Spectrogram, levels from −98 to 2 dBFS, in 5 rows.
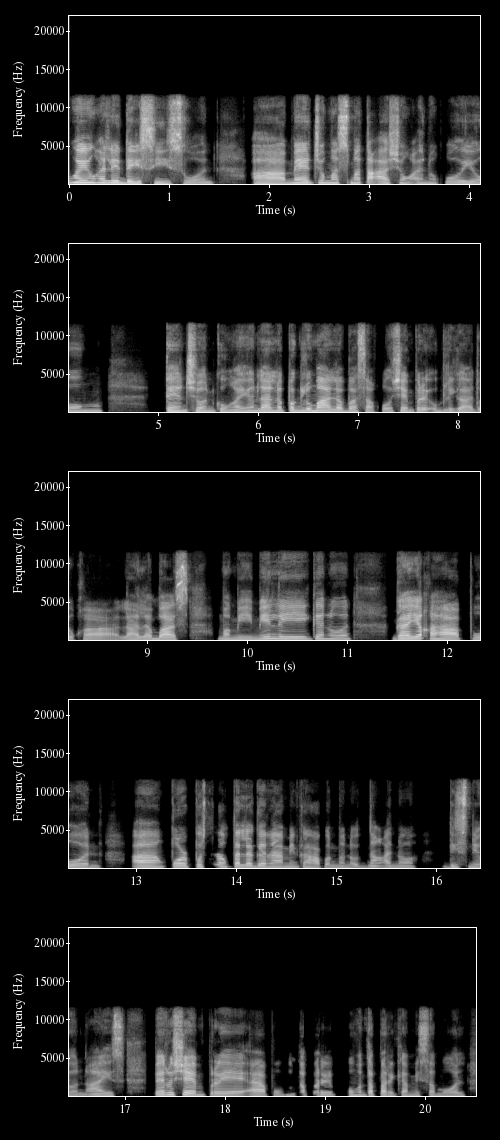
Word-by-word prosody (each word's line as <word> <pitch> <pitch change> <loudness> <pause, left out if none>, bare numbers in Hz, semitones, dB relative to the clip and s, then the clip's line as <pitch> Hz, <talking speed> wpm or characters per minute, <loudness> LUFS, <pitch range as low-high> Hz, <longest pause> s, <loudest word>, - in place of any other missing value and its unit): ngayong 275 -1 +8
holiday 240 -5 +5
season, 165 -5 +4 0.4
ah, 190 -2 +4
medyo 230 +4 +4
mas 230 0 +6
mataas 210 -1 +2
yung 210 -1 -7
ano 190 -1 -10
ko, 215 +1 -7
yung 210 -1 -7 0.7
tensiyon 200 -2 +2
ko 190 0 -8
ngayon, 190 +5 -3
lalo 220 0 +1
na - - -10
'pag 230 -2 -1
lumalabas 210 -5 +2
ako. 180 +2 -8
Siyempre 210 +2 +2
obligado 175 -2 -7
ka 170 -1 -6
lalabas, 200 +3 +2 0.3
mamimili 235 +7 -2
gano'n. 225 -1 -5 0.5
Gaya 230 +3 +5
kahapon, 215 -2 -1 0.3
ang 210 0 0
purpose 235 +2 -3
lang 255 - -2
talaga 230 -2 -1
namin 210 -2 -5
kahapon, 185 -2 -8
manood 180 -1 -15
ng 180 0 -8
ano, 185 0 -12 0.2
Disney 185 -1 -3
On 175 -1 -15 0.2
Ice. 180 -1 -3 0.2
Pero 240 +3 +1
siyempre, 215 -3 +2
ah, 185 0 -2
pumunta 185 0 -14
pa 190 - -11
rin 185 - -11
pumunta 195 0 -6
pa 185 -1 -5
rin 180 - -12
kami 175 -2 -9
sa 180 -2 -6
mall. 175 0 -13
205 Hz, 150 wpm, -24 LUFS, 185-225 Hz, 0.7 s, ngayong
